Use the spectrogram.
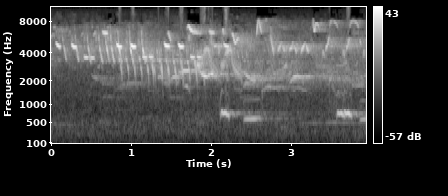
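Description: Several birds chirp and trill busily outdoors in a garden, with rapid high twittering overlapping and shorter calls dotted through, steady, no voices present.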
